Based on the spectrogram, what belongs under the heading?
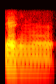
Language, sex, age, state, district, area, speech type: Tamil, male, 18-30, Tamil Nadu, Erode, rural, conversation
